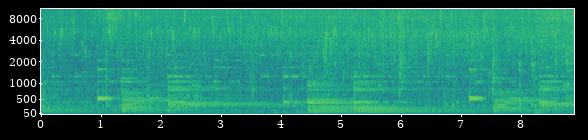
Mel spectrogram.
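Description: Onion hits hot oil already browning with garlic and chili, a steady, close sizzle and crackle running throughout while music plays over it.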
